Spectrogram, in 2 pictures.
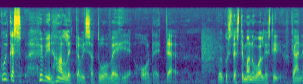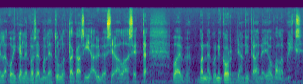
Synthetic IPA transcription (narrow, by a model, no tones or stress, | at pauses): kuiŋkɑshyʋinhɑlːit̪ːɑʋisːɑt̪uoʋehjḛʔonḛt̪ːæ̰ | ʋoˑikosi̥t̪æsi̥t̪ːemɑnuɑlːˑisest̪ikæːnːelːæʔʔoˑikeɑlːeʋʋɑsemːɑlːejɑt̪ulːɑt̪tɑkɑsiɑ̰yløsjɑ̰ɑ̰lɑ̰sḛt̪ːæ | ʋɑ̰i | pɑnːɑkonekort̪iɑnsit̪ɑ̰ˑinɑ̰jo̰ʋɑ̰lɑmˑiːksi̥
